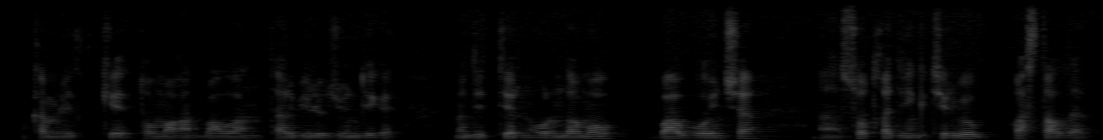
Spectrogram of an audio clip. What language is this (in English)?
Kazakh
